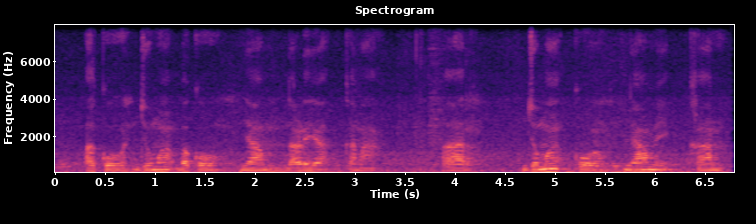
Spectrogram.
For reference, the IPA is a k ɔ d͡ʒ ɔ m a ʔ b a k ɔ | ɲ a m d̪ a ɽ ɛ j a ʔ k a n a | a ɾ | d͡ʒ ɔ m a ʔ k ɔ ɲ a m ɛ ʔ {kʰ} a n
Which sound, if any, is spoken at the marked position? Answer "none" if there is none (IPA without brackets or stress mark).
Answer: kʰ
